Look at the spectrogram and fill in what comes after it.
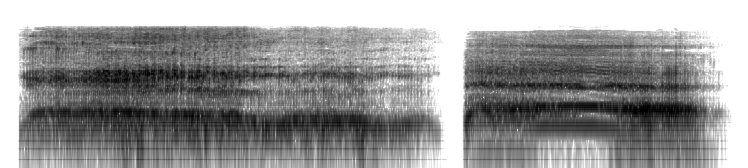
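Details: American bison. Two drawn-out roaring bellows come from an American bison, the first about four seconds long and the second shorter. Each is a deep, throaty, steady rumble with a slight rise and fall.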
